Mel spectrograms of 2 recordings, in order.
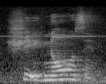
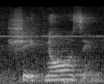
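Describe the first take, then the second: The two takes are said the same way.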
